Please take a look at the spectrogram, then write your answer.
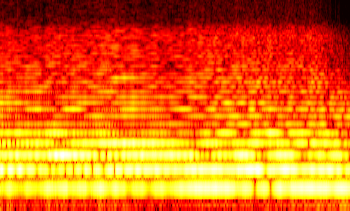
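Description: A train arriving at Lohagara railway station, on the line between Cox's Bazar and Chattogram, sounds a loud, sustained, steady horn that drowns everything else for the whole stretch.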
